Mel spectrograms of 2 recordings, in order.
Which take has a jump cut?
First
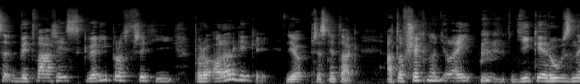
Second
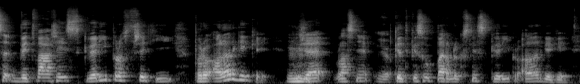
first; 1 cut; at 2.8 s

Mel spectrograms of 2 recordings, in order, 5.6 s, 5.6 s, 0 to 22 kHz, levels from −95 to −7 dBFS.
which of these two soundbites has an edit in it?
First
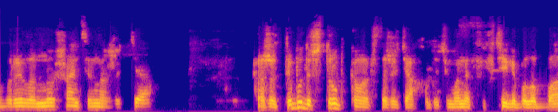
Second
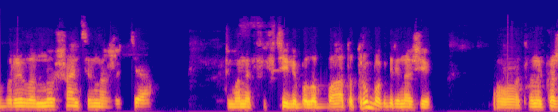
second; 1 cut; at 2.3 s

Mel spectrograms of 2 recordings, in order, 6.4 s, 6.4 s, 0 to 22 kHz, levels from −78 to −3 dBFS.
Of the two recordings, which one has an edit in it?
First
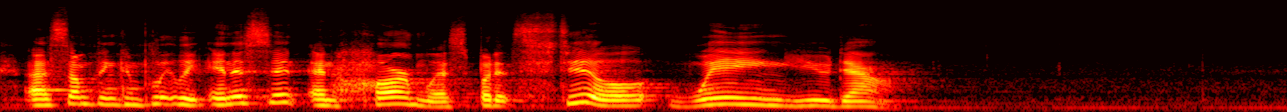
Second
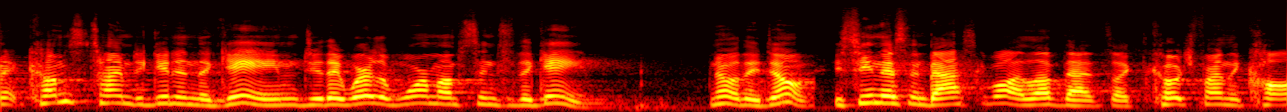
second; 1 cut; at 4.1 s

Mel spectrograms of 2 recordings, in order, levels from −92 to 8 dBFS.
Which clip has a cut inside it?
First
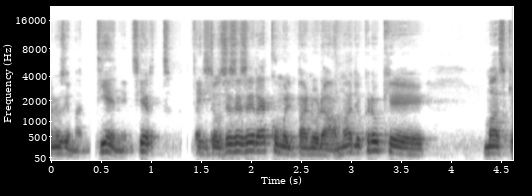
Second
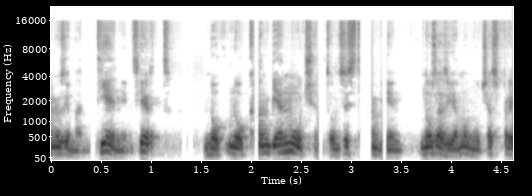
first; 1 cut; at 1.4 s

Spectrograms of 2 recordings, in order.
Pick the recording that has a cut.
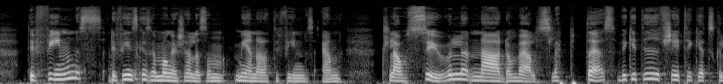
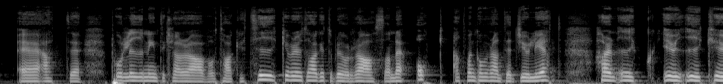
first; 1 cut; at 1.1 s

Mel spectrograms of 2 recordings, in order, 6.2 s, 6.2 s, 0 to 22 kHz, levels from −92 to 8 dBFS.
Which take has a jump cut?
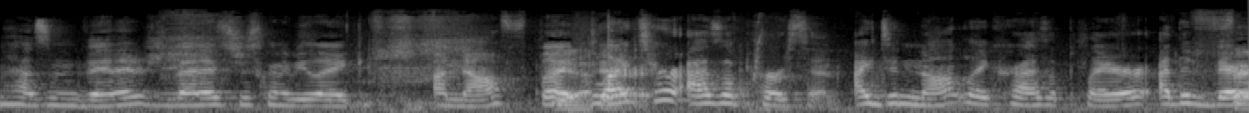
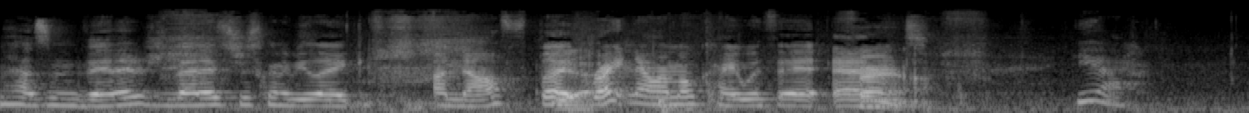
first; 1 cut; at 3.0 s

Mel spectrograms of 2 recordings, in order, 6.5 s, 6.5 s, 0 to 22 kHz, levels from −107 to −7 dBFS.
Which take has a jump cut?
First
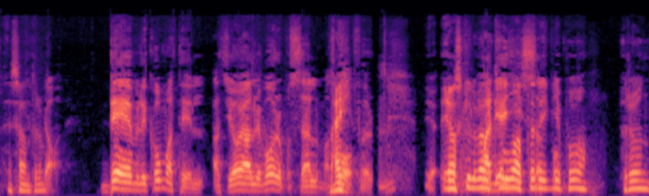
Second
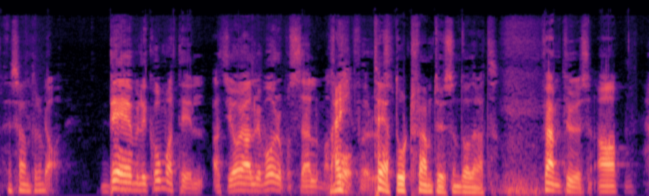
first; 1 cut; at 3.7 s

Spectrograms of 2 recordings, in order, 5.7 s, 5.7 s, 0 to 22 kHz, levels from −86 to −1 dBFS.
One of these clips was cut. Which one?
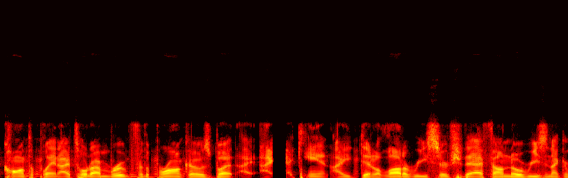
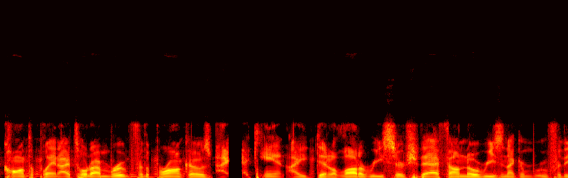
second; 1 cut; at 2.1 s

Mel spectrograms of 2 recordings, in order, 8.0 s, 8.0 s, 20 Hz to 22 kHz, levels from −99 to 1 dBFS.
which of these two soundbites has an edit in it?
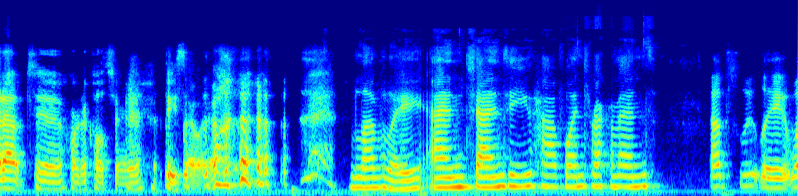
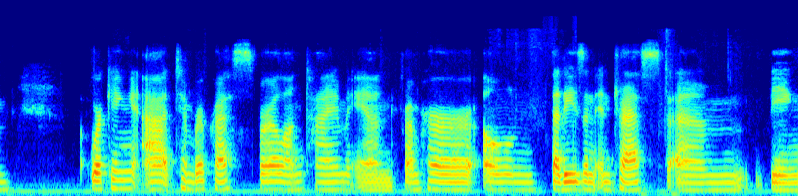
second; 1 cut; at 5.5 s

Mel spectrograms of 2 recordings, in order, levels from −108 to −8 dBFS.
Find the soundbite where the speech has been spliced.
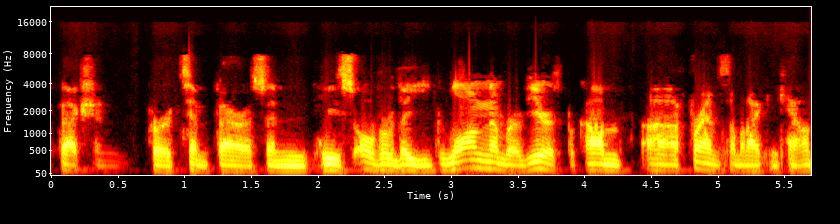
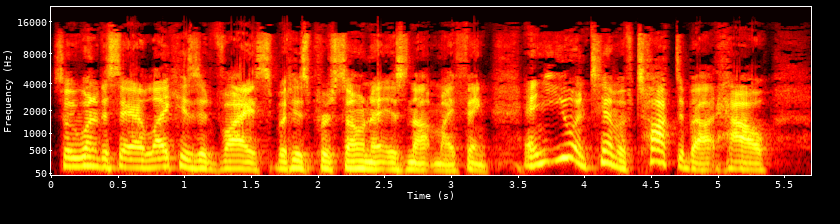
first; 1 cut; at 4.4 s

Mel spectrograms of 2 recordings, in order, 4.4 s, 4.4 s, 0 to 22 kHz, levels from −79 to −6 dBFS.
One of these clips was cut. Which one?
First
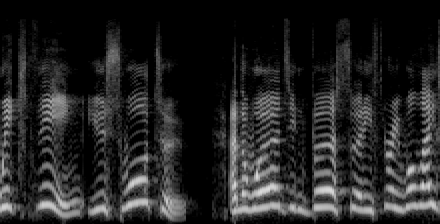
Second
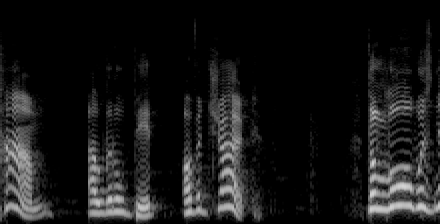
first; 1 cut; at 2.1 s

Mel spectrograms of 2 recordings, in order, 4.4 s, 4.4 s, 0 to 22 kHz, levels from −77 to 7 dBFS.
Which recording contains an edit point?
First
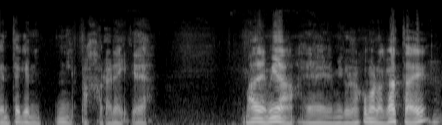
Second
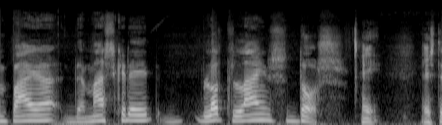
first; 1 cut; at 2.3 s

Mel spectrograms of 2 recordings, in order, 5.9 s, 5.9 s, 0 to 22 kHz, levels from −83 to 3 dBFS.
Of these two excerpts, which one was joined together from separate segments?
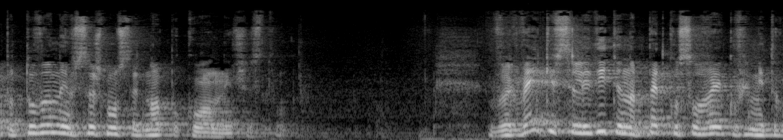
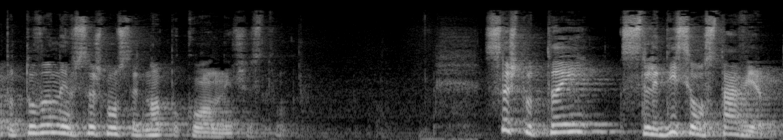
second; 1 cut; at 3.6 s

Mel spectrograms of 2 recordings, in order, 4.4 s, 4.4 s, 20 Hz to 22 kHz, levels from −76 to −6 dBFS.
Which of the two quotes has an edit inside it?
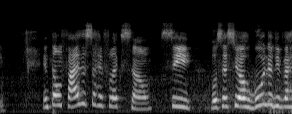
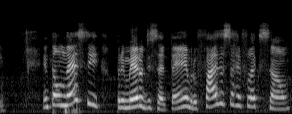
first; 2 cuts; at 0.9 s, 2.3 s

